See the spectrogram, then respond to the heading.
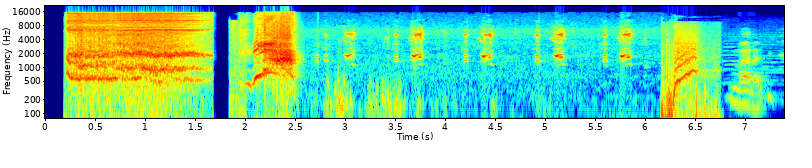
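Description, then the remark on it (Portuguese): A staged reenactment of a car on a road hitting a guinea fowl that ran from the roadside at the car: a long, loud tire screech and a sharp crash-like burst, followed by a rapid series of harsh, repeated guinea fowl cackles, ending with another brief screech. “tinha um, um, um guiné suicida, velho. O bicho tava na outra faixa, eu vinha passando.”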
